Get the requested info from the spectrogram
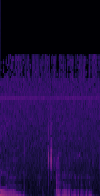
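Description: A man's drawn-out hesitation 'euh', falling in pitch, then a brief pause with a faint click about a second in, followed by a quieter drawn-out pitched voice sound before speech resumes.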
